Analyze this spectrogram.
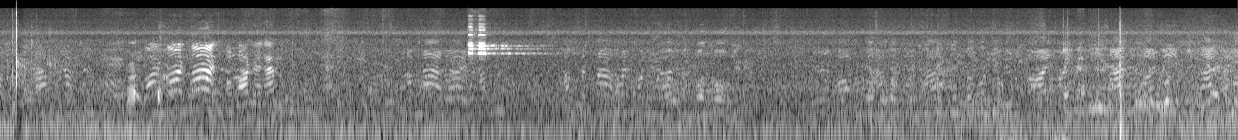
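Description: Young men shout and call out across an open outdoor pitch.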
